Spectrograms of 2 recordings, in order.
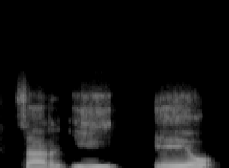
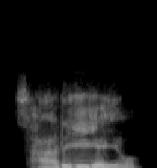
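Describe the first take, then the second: First: The syllables are split apart with breaks. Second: The syllables run together without breaks. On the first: The speaker calls it wrong. "jangan sar i eyo gitu" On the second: The speaker calls it right. "jadi harus digabung"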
